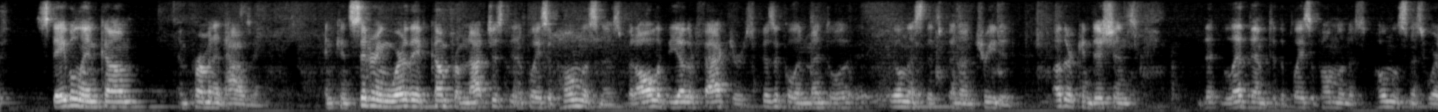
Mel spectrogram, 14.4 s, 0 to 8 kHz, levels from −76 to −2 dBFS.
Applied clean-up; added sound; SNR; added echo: none; none; none; reverberation time 0.2 s.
